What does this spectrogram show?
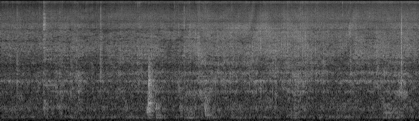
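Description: Boiled banana stem and chickpeas sizzling in hot oil in a wok as a spatula stirs them, with a few sharp clicks of the spatula against the pan.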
